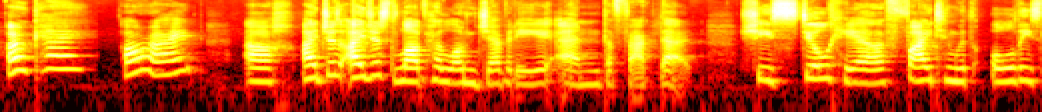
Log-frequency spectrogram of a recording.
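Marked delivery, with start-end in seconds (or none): 0.1-1.5 a hint of surprised, pitched up high; light, wide-eyed okay-then reaction; mock impressed. Fan seeing quad toes on Instagram, mildly impressed high okay. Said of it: "I was just like".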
